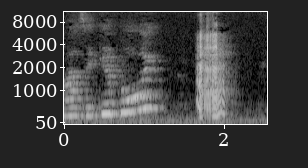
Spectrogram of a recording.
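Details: A male pet cockatoo indoors with his owner babbles in speech-like tones that slide upward over about a second and a half, then gives a brief harsh rasp.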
